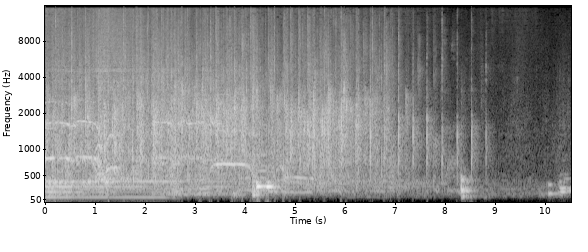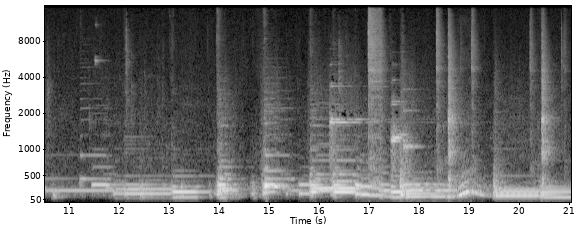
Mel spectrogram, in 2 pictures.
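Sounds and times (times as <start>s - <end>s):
plucked guitar: 10.0s - 21.0s
bass line: 15.6s - 21.0s.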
